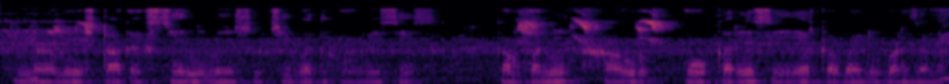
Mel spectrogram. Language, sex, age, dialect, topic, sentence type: Bhojpuri, female, 31-35, Western, banking, statement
